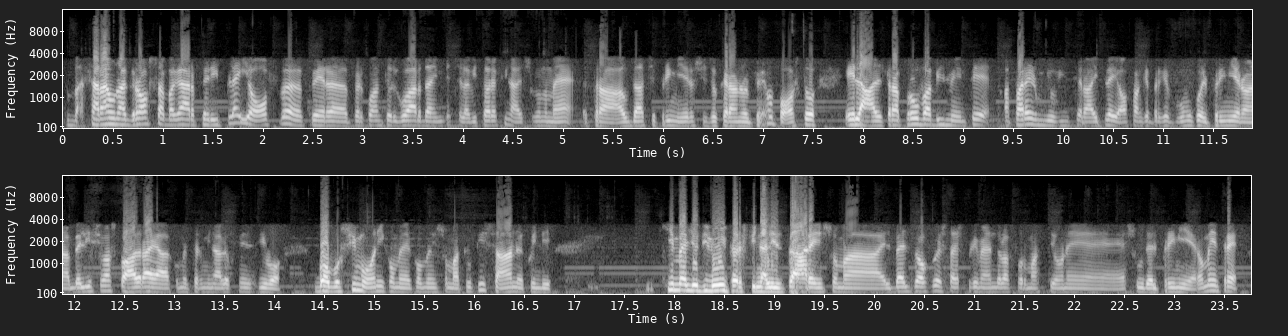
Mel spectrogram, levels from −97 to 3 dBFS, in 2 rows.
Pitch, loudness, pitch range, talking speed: 140 Hz, -13 LUFS, 130-155 Hz, 190 wpm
